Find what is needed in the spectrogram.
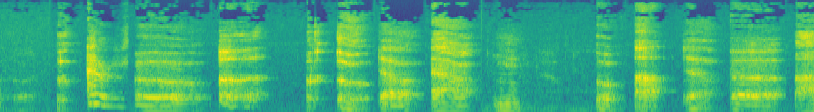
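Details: From a compilation of deliberate burping: about ten loud, deep, voiced belches in quick succession with short pauses between them; burping.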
